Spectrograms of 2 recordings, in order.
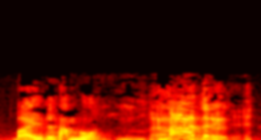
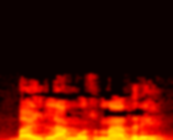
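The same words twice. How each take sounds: First: It is said harshly and aggressively. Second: It is said sweetly and gallantly.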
